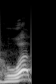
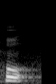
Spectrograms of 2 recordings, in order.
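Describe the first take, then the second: First: The word has two syllables, ending in wa. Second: The word is one short syllable, hu. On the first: "Bisa dibaca huwa" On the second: "bisa dibaca hu"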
